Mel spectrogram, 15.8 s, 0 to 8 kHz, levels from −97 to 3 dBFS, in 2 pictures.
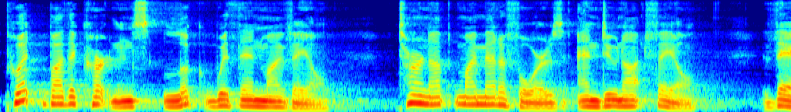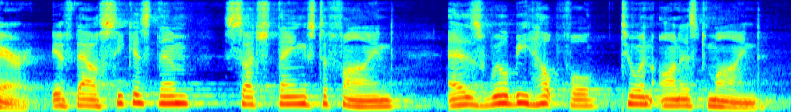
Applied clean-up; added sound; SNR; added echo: none; none; none; reverberation time 0.8 s.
